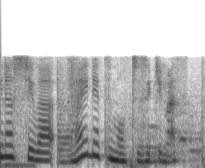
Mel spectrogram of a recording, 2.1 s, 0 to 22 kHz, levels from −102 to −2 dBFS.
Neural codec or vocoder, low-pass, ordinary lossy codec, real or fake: codec, 16 kHz, 0.5 kbps, X-Codec, HuBERT features, trained on balanced general audio; 5.4 kHz; none; fake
